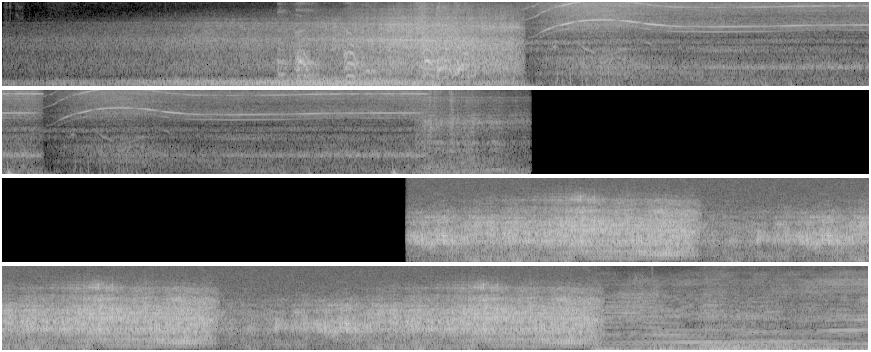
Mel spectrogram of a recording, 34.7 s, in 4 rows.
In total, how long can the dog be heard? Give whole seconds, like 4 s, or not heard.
2 s.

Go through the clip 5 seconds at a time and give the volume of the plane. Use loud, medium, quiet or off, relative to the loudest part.
medium, quiet, quiet, off, loud, loud, loud.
